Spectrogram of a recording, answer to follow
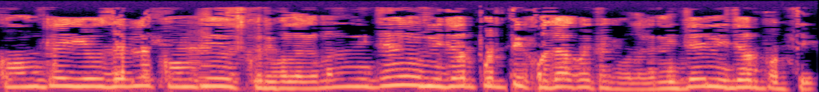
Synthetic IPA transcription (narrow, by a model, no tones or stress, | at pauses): kɔmkejuzebilakɔmkejud͡ʒkɔɾibɔlaɡemanenid͡ʒenid͡ʒɔɾpɔɾt̪ikʰɔd͡ʒaɡɦojt̪ʰakibɔlaɡenid͡ʒejnid͡ʒɔɾp̬ɔɾt̪i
